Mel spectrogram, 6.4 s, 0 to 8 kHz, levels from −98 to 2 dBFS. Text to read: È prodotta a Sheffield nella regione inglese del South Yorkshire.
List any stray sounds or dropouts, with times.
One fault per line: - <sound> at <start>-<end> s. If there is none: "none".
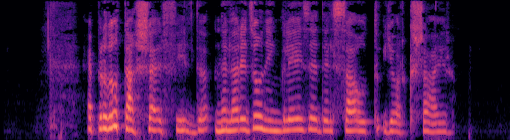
none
